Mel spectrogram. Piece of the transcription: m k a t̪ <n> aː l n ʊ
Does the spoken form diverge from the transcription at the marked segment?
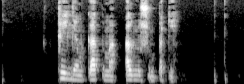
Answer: yes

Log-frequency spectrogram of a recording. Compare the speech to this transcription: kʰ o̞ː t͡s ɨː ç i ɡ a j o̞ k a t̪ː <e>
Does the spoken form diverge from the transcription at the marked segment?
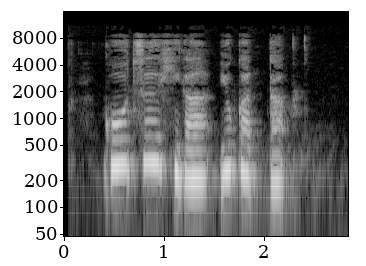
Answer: yes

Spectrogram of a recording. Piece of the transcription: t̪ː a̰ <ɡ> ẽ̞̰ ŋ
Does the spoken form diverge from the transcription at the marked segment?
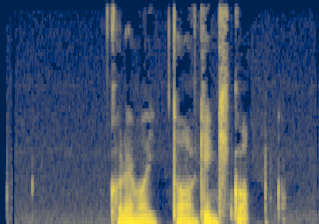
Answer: no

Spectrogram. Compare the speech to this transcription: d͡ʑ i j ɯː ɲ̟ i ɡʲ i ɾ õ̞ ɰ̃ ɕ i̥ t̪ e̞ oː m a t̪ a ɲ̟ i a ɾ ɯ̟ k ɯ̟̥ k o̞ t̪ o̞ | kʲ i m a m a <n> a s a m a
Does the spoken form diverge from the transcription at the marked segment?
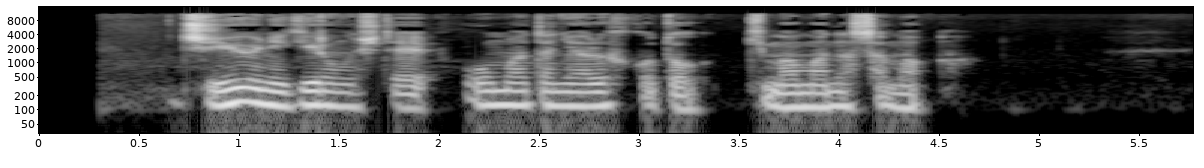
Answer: no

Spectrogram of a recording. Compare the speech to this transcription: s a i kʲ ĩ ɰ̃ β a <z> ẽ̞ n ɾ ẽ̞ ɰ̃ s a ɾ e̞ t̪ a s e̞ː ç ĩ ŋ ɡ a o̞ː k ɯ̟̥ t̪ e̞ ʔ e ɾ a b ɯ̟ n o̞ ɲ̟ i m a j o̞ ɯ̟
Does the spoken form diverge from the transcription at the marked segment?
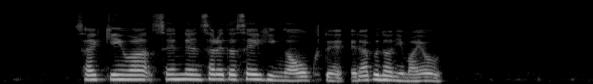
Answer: yes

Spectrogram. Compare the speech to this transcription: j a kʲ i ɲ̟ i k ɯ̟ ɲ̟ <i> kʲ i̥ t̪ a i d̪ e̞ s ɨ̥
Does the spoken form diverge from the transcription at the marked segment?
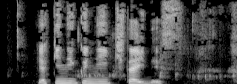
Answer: yes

